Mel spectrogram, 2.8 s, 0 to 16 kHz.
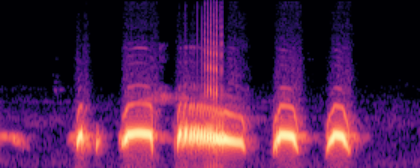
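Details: Cooing phrase from a Spotted dove of the Cườm Sa type, used as a lure for wild doves: soft short notes build to a long purring coo, ending in two clear arched coos roughly 0.3 seconds apart.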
